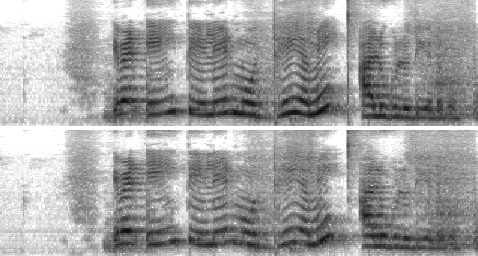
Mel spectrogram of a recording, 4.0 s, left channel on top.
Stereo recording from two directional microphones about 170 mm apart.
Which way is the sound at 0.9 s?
40° left (ahead or behind).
